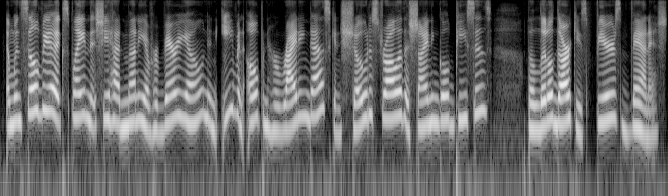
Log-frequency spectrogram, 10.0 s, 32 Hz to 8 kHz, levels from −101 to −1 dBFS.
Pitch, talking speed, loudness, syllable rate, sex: 255 Hz, 180 wpm, -20 LUFS, 5.3 syllables/s, female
